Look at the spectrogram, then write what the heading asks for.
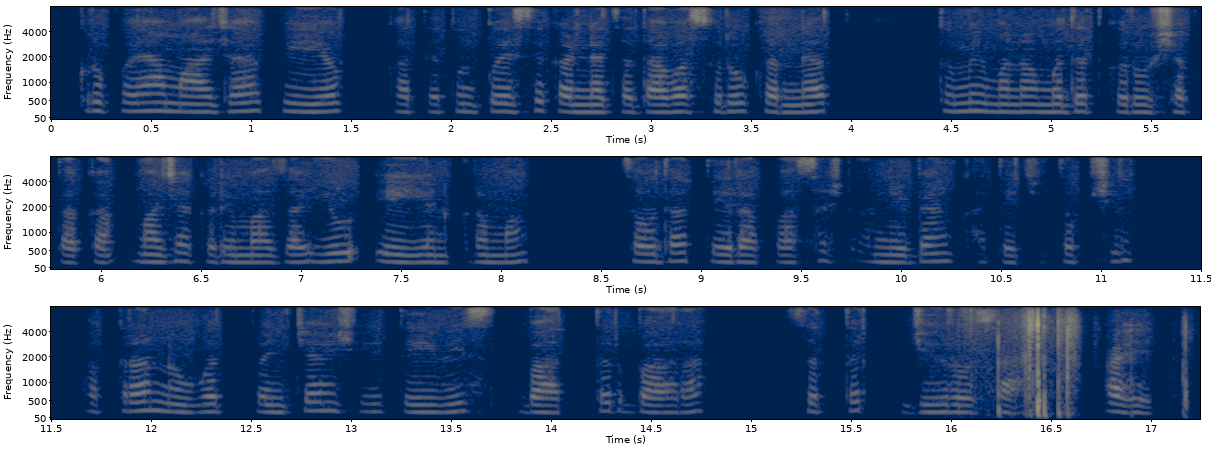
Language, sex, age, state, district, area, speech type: Marathi, female, 30-45, Maharashtra, Beed, urban, read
